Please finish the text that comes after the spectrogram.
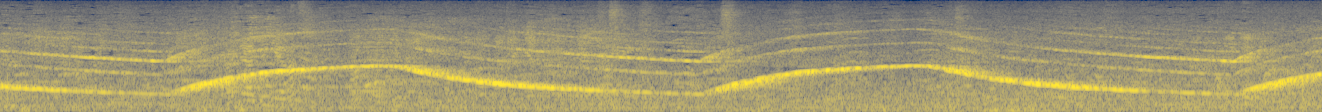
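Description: Fire engine siren wailing at a fire-fighting demonstration for schoolchildren, slow rising and falling sweeps repeating in long cycles, moderately distant over faint background noise.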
